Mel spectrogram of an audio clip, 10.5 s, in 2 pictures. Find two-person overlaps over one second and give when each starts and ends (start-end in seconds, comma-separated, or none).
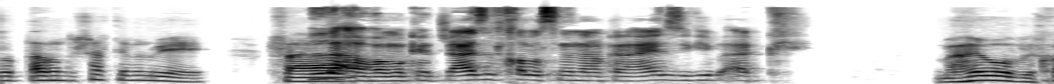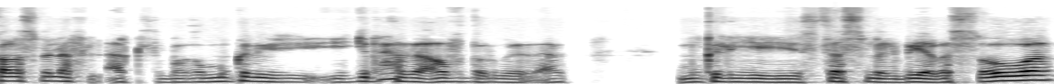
none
